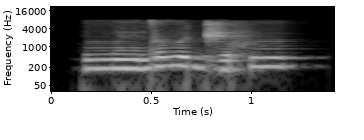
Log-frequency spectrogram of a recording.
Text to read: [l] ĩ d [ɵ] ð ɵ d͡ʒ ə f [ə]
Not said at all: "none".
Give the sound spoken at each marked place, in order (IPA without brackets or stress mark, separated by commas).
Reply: lː, ə, ʉ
